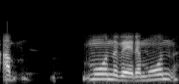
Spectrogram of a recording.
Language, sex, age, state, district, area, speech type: Malayalam, female, 60+, Kerala, Alappuzha, rural, conversation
